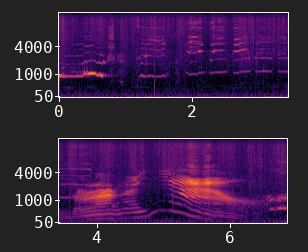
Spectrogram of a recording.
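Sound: cat meowing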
